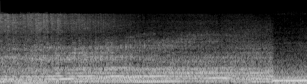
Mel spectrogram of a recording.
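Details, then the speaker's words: 172K-mile 2004 Ford Mustang GT V8 accelerating gently: deep rising drone with a raspy edge from an exhaust leak, which does not affect performance. "getting on it slowly you hear that exhaust leak but it is not affecting the performance on this car one bit"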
